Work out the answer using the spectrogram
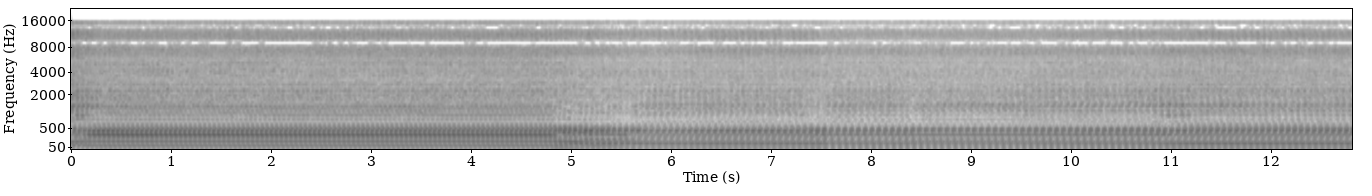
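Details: German air-cooled Deutz F2L511 two-cylinder diesel, ex-forklift, first run after sitting about 5 years: runs fast then drops after about five seconds to a steady, even idle, no knocks or misses; healthy.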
